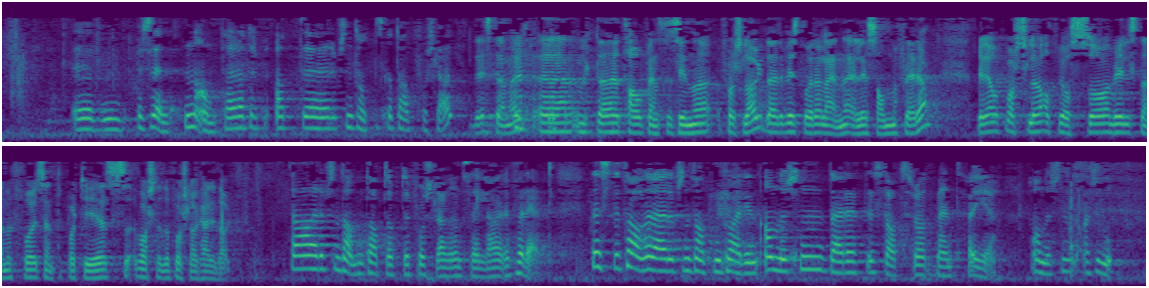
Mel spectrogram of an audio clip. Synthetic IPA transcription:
pʰɾɛsɪd̪ɛnt̪n̩ɑnt̪ʰɑːɾɑɑt̪ɾɛpɾəsn̩t̪ʰɑnt̪nəskɑt̪ʰɑːɔpːfɔʂɭɑːɡd̪ɛst̪ɛmːəɾt̪ət̪ʰɑːɔpʰɛnəst̪əsiːnəfɔʂɭɑːɡd̪æɾʋɪst̪oːɾɑlæɪnəɛlːəʂɑmːəmɛfleːɾəʋɪljæd̪ɔkːʋɑʂɭoːɑt̪ʋɪɔsɔʋɪlst̪ɛmːəfɔɾsɛnt̪əɾpɑʈʰiːəsʋɑʂɭəːd̪əfɔʂɭɑːɡɦæːɾɪd̪ɑ̰ːɡ | d̪̥ɑɑɾɛpɾəsn̩t̪ʰɑnt̪n̩t̪ʰɑpt̪ːɔpt̪ɪfɔʂɭɑːɡəɑnsɛlːhɑɾɾɛfəɾḛːʈ | nɛst̪ət̪ʰɑːləɾæɾɾɛpɾəsn̩t̪ʰɑnt̪n̩kɑːɾɪnʔɑnːəʂn̩d̪æɾɛt̪ːəʂt̪ɑːt̪sɾoːd̪bɛnt̪hœ̰ʏə̰ | ʔɑ̰nːəʂn̩æ̰ʂɔɡuː

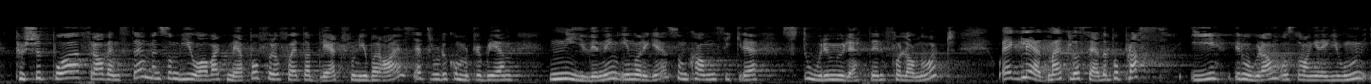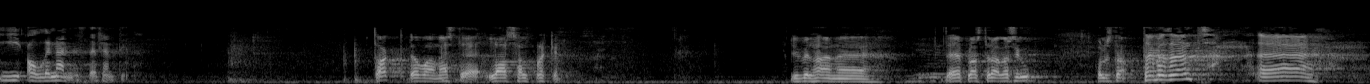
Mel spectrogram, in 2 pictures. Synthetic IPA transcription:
pʰʉʂət̪pʰɔfɾɑʋɛnst̪ɾəmɛnsɔmʋɪohɑɾʋæʈːmɛpɔfɔɾɔfoːɛt̪ɑbleːʈfɔɳyːbɑːɾəɑːɛsjæɪt̪ʰɾuːɖɛkʰɔmːəʈʰɪlɔbliːɛn | nyːʋɪnːɪŋɪnɔɾɡəsɔmkʰɑnsɪkɾəst̪uːɾəmʉːlɪheːt̪əɾfɔɾɭɑnːəʋɔʈː | ʔɔ̰jæɪɡleːd̪əmæɪt̪ʰɪlɔseːd̪ɛpɔpʰlɑsʔɪɾuːɡlɽɑnɔst̪ɑʋɑŋːəɾɛɡɪuːnn̩ɪʔɑlːəɳæɾmə̰st̪ə̰fɾɛ̰mt̪ʰḭːd̪ | t̪ʰɑkːd̪ɛʋɑnɛst̪ə̰lɑːshɑlt̪bɾɑkːən | d̪̥ʉʋɪlɦɑːɛn | d̪ɛæɾpʰlɑst̪ʰəd̪ɑʋæɾʂəɡuːɔləst̪ɑːt̪ʰɑk̚pʰɾɛsɪd̪ɛnt̪

